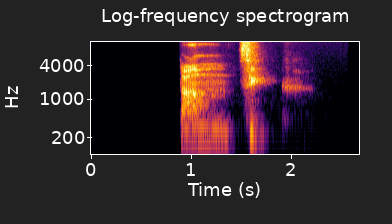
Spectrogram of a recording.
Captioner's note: tibetan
